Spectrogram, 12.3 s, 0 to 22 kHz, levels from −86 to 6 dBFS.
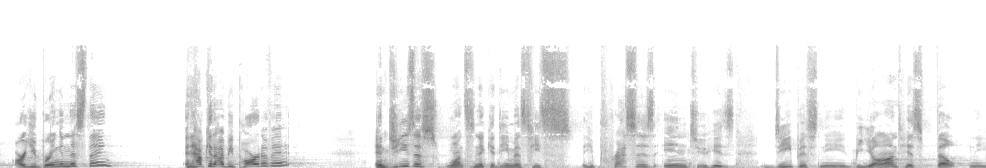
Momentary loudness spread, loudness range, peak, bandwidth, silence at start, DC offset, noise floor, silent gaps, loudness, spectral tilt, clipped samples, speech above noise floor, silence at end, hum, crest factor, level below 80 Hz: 11 LU; 6 LU; -16 dBFS; 16 kHz; 0.15 s; under 0.1%; -77 dBFS; none; -37 LUFS; -3.5 dB/octave; under 0.1%; 40 dB; 0 s; none; 22 dB; -84 dBFS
